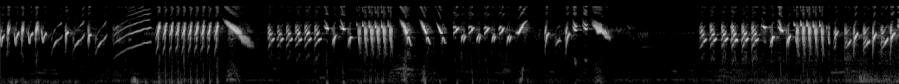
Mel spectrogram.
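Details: Algerian European goldfinch in full song: rising whistled slides, rapid rattling trills and tinkling twitters in long phrases, a brief pause, then another quick trilled phrase.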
